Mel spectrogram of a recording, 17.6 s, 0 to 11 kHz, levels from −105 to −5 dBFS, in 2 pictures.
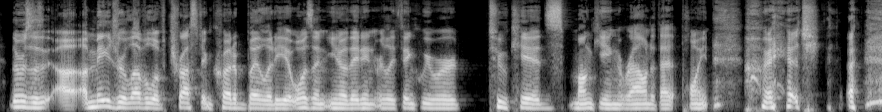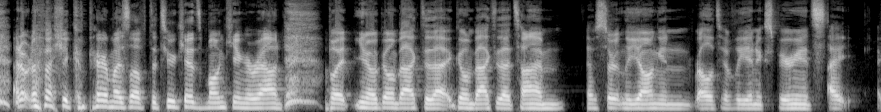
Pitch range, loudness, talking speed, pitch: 125-150 Hz, -20 LUFS, 210 wpm, 135 Hz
